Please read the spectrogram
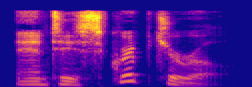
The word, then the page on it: antiscriptural: British English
